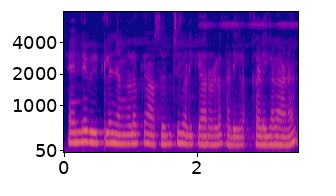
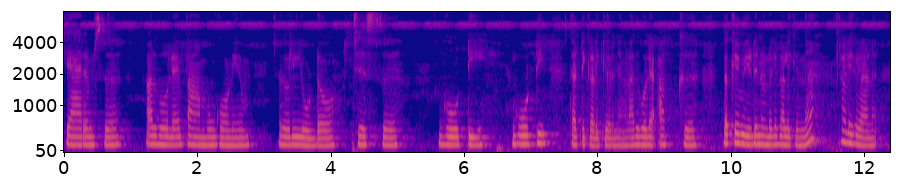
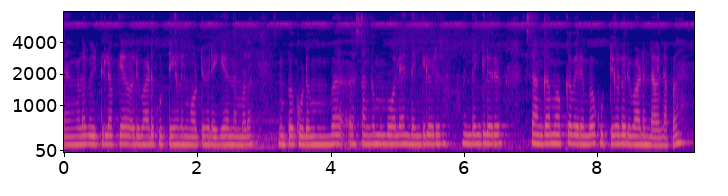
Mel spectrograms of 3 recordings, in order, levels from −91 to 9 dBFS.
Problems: constant background noise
